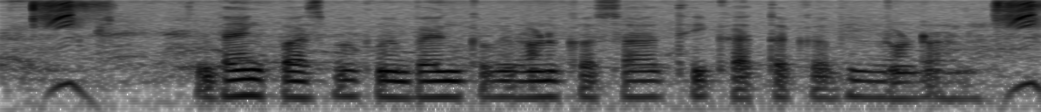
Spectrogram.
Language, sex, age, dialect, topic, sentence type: Bhojpuri, male, 25-30, Western, banking, statement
